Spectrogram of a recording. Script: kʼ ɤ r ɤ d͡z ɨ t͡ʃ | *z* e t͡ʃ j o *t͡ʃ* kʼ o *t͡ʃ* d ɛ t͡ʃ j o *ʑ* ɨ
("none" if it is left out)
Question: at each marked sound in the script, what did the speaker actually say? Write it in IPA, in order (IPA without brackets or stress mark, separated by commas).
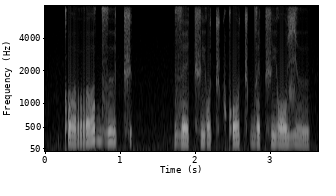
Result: z, t͡ʃ, t͡ʃ, ʑ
